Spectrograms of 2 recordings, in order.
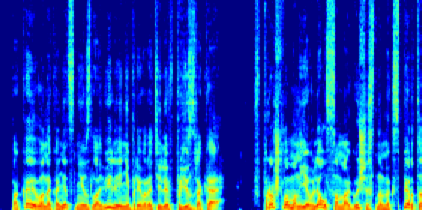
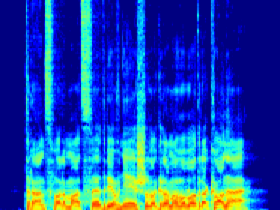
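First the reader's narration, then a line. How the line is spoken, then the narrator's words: Thunderous powerful old voice. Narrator (Russian): прогремел наполненный силой небес голос старика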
